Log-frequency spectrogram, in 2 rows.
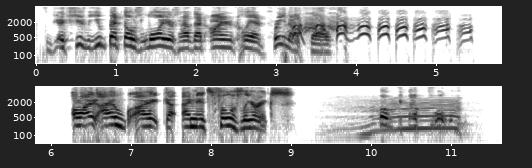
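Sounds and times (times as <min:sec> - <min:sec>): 
speech: 0:00.1 - 0:03.9, 0:06.3 - 0:09.1, 0:10.1 - 0:11.2
laughter: 0:03.0 - 0:05.6
cow mooing: 0:09.3 - 0:11.3.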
